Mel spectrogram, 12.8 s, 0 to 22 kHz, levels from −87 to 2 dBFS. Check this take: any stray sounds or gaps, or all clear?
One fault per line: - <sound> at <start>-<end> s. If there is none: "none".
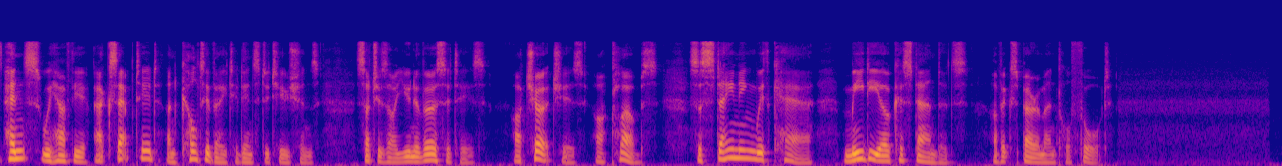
none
